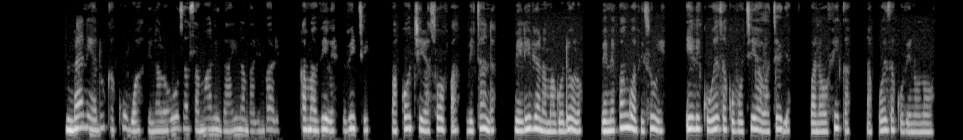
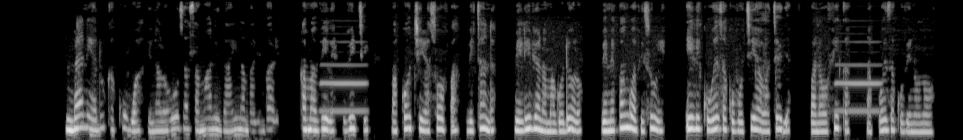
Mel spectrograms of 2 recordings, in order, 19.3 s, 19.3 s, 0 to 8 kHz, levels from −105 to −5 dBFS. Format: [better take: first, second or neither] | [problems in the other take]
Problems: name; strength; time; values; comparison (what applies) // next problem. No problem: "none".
first | noise reduction (classical method Wiener filter)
